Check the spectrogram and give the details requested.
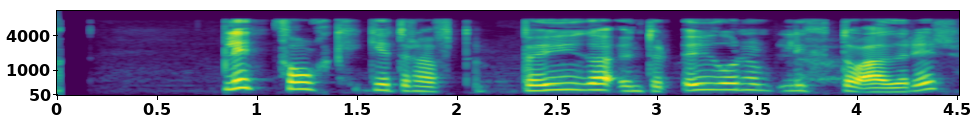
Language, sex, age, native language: Icelandic, female, 40-49, Icelandic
